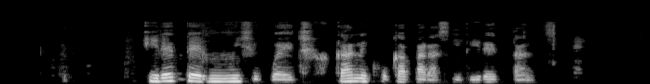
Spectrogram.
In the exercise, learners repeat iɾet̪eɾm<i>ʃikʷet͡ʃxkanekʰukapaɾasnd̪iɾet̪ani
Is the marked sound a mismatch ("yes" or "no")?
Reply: no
